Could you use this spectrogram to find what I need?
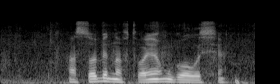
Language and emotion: Russian, neutral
